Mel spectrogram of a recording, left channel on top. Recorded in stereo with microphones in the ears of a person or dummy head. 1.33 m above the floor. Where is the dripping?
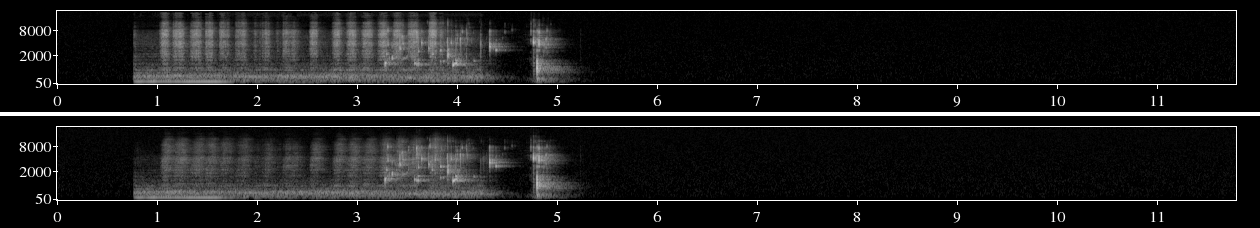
5° left (ahead or behind), 1.0 m.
